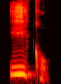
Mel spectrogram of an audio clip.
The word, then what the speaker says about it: echo: Sometimes the letters T, G, and H are not pronounced in a word. For example, echo, design, which.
